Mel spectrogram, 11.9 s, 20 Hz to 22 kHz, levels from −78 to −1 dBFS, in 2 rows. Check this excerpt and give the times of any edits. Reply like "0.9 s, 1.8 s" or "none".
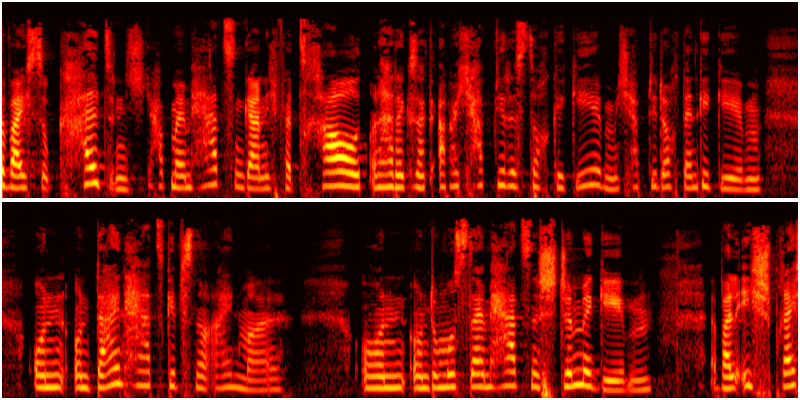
2.7 s, 5.2 s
